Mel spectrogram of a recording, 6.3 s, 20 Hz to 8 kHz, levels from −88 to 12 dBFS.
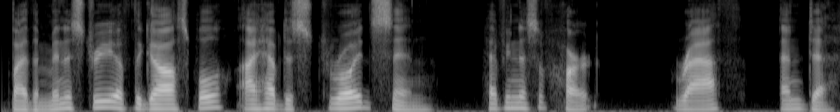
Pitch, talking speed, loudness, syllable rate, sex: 120 Hz, 150 wpm, -21 LUFS, 4.5 syllables/s, male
